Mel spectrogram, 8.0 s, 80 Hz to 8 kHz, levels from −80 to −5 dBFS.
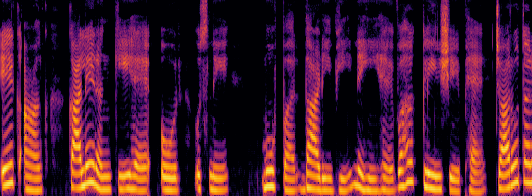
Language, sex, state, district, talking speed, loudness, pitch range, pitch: Hindi, female, Goa, North and South Goa, 160 wpm, -16 LUFS, 175-230 Hz, 190 Hz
